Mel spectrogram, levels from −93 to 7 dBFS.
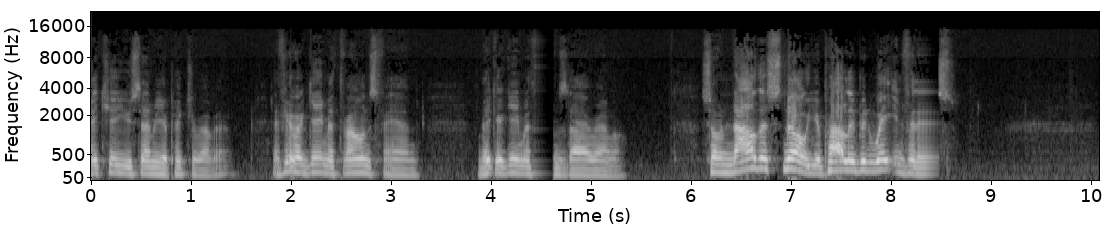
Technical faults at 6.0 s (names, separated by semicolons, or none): none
